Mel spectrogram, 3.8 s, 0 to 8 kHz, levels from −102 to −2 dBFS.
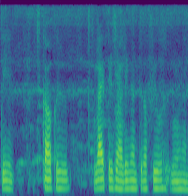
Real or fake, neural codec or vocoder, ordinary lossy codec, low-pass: fake; codec, 16 kHz in and 24 kHz out, 1.1 kbps, FireRedTTS-2 codec; MP3, 48 kbps; 7.2 kHz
